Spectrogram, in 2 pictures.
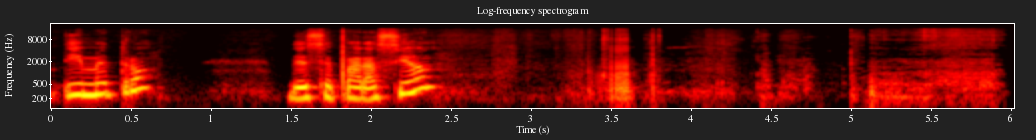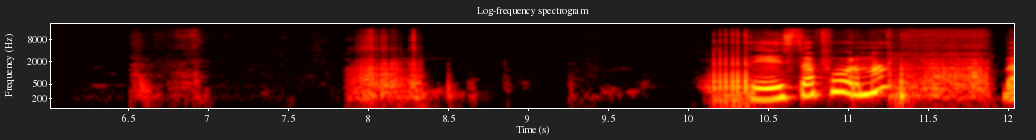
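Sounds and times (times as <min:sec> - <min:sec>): thread pulled through fabric: 0:02.4 - 0:07.0, 0:07.8 - 0:08.6, 0:10.1 - 0:12.0.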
